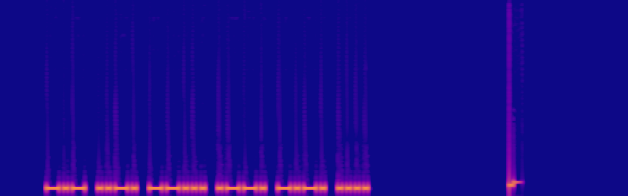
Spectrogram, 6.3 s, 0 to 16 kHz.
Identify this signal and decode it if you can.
Morse code, heard as a keyed tone, about 28 wpm, 700 Hz. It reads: KF7PCH
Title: USA Call Signs - 6 Characters - 2x Character Spacing - 28wpm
